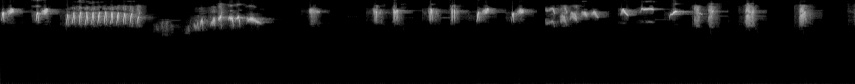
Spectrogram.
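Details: Javan bush lark singing a fast, varied run of high chirps, a buzzy trilled phrase near the start, then scattered sharp notes and short warbles with brief pauses between them.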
